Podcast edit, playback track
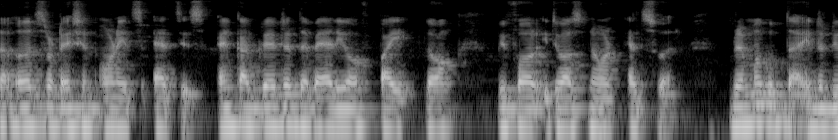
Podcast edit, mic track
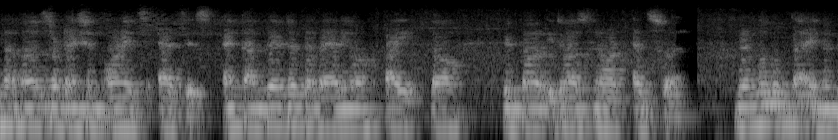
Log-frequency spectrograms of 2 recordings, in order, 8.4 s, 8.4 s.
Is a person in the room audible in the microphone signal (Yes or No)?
No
